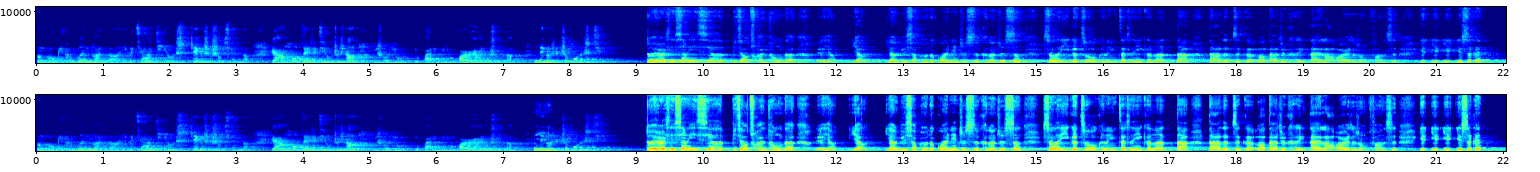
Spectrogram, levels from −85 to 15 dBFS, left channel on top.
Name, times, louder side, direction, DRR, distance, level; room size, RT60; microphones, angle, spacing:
voice 1, 0.0-8.5, left 1 dB, 15° left, 0 dB, 1.7 m, -43 dB
voice 2, 7.5-7.8 9.2-12.5 12.7-21.7, right 6 dB, 70° right, 18 dB, 0.4 m, -25 dB
15.5 x 10.5 x 5.4 m, 3.0 s
head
